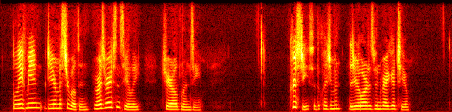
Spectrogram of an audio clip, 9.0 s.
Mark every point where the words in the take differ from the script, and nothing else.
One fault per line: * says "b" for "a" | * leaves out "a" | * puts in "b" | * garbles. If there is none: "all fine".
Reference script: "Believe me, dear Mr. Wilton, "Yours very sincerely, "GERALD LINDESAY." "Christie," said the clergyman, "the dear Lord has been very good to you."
all fine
